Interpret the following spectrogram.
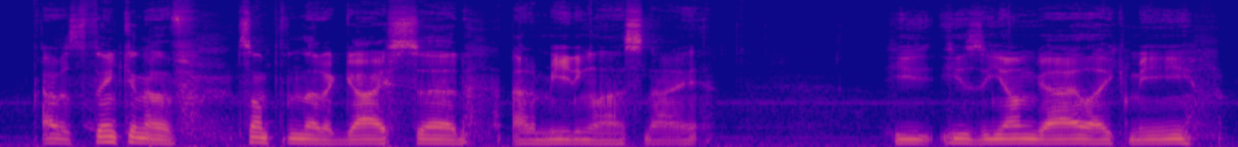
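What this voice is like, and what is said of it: Slightly raspy voice. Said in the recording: “My voice is getting a little bit raspy.”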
